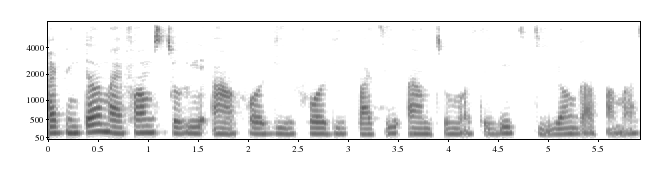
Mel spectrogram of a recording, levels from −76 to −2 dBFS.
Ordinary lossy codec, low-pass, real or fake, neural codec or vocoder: none; 7.2 kHz; fake; codec, 16 kHz in and 24 kHz out, 2.2 kbps, FireRedTTS-2 codec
